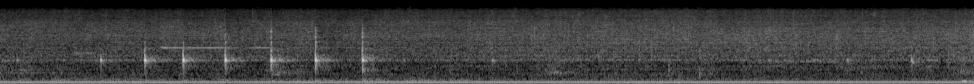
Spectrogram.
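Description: Chopped onions and green chillies sizzling in oil in a stainless steel kadai over low heat, stirred with a wooden spoon. Between about one and four seconds in, the spoon knocks against the pan six times, about two a second.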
